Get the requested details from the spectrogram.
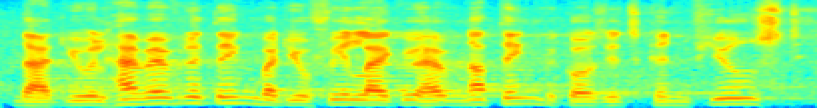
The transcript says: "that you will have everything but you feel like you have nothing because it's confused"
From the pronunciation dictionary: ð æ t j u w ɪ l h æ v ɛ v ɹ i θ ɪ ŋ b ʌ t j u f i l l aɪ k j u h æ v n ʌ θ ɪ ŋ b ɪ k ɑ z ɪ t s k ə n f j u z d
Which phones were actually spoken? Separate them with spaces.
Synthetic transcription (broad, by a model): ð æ t j u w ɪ l h æ v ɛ v ɹ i t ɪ ŋ b ʌ t j u f i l l aɪ k j u h æ v n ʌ t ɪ ŋ b ɪ k ɑ z ɪ t s k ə n f j u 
